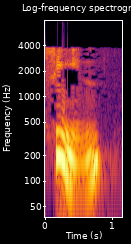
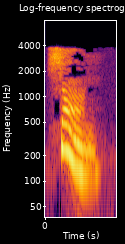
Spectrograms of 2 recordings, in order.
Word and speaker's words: Sean: The name is spelled S-E-A-N. – S-E-A-N. The pronunciation is not seen, but Sean.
